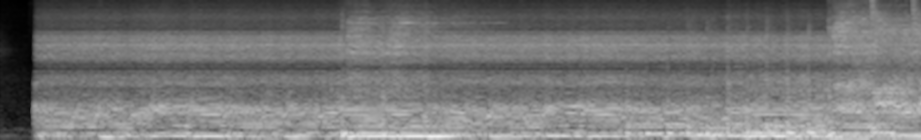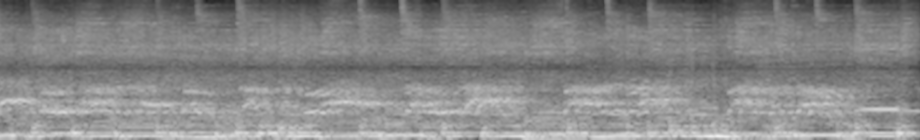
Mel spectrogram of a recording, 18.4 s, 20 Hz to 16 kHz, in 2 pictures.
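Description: A loud, dense 1993 black metal song with harsh distorted guitars, pounding drums and a raw screamed vocal, intensifying after a few seconds into a relentless, abrasive wall of noise.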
